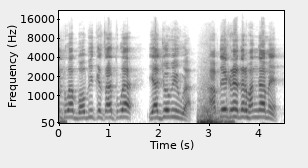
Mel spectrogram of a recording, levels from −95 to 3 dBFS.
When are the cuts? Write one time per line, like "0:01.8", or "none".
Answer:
none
